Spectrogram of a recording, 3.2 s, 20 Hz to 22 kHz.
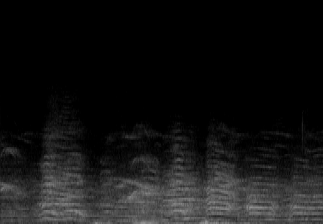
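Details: Black-tailed gulls at a breeding colony of about 30,000 birds on Kabushima, Hachinohe, Aomori, Japan, 10 June 2020, chicks present, GoPro HERO8; overlapping nasal, mewing cries rise and fall, with low rumbling noise beneath.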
